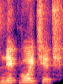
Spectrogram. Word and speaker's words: Nick Vujicic: All right, but that's Nick Vujicic. It's a weird spelling, but that is how you say it.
